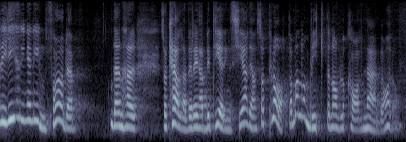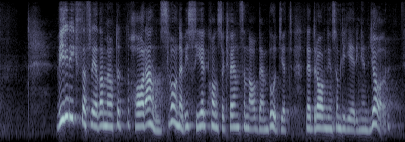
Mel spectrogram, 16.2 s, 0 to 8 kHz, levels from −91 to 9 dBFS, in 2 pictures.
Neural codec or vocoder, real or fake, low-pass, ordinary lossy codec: codec, 16 kHz, 0.8 kbps, ZipCodec; fake; none; none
